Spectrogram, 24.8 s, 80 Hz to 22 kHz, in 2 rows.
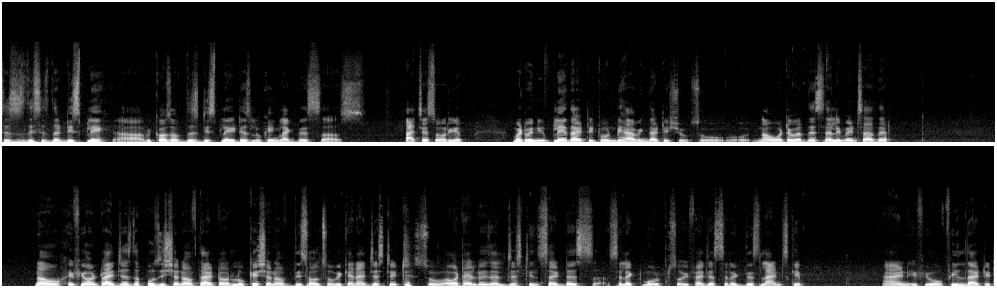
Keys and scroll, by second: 17.0 ctrl+z.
